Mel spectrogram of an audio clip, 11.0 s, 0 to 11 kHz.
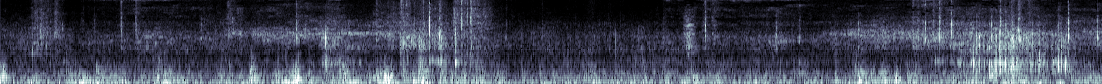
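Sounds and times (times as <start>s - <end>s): bike tyres rolling over dirt: 0.0s - 11.0s
wind buffeting microphone: 0.0s - 11.0s.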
